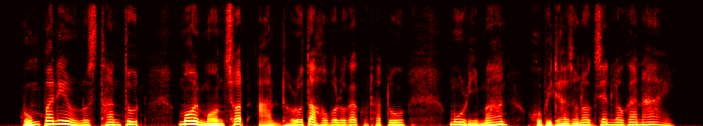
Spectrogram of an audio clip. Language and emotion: Assamese, fearful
